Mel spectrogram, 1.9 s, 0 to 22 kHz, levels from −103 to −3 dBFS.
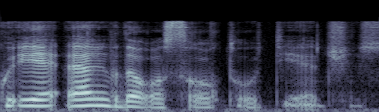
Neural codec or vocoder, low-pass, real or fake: autoencoder, 22.05 kHz, a latent of 192 numbers a frame, VITS, trained on many speakers; 9.9 kHz; fake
